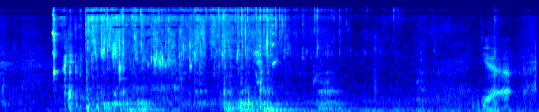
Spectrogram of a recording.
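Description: Water runs from a tap into a wash sink at a campsite, a faint, uneven splashing flow heard while people talk nearby.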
